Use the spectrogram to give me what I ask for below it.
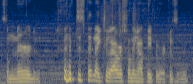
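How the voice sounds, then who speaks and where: A man chatting casually with a friend on voice chat, teasing and swearing, quick to laugh. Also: medium pitch, expressive, faint music behind. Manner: teasing, profane, laughs easily.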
